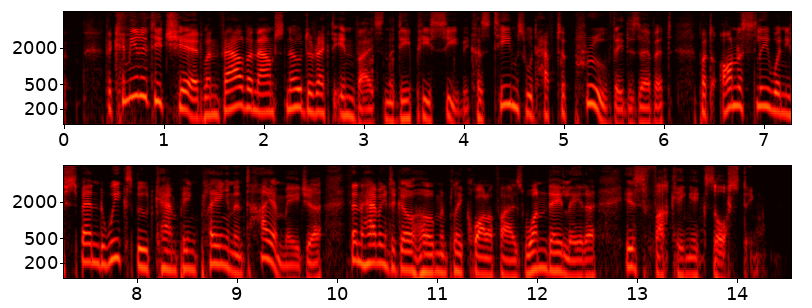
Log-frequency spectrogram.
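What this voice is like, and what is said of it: Put-on British accent. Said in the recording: “let me do this in a British accent.”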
